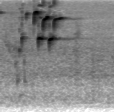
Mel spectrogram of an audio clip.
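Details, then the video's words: Brown-headed cowbird song, a brief couple of notes said to resemble water dropping: soft liquid gurgles rising quickly into two bright, very high-pitched whistled notes, all within under a second. "If you ever hear birds and you hear a sound that sounds like water dropping, you are hearing brown-headed cowbirds most likely. So let's take a quick listen to that."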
